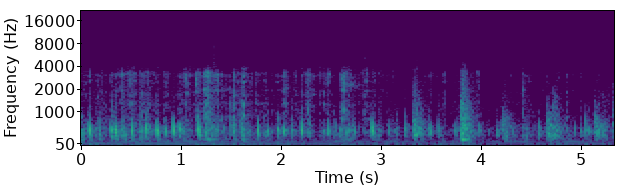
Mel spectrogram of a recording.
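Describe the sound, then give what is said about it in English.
Horses' hooves clip-clop in a quick, steady rhythm, several horses moving together as a wagon departs, over a low rumbling background, fairly quiet and continuous, with no voices. “take off that brake and start heading for the hills. Get up, horses. I'll be right behind you.”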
